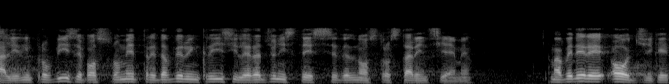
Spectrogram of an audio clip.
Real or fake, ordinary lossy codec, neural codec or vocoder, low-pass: fake; none; autoencoder, 48 kHz, 128 numbers a frame, DAC-VAE, trained on Japanese speech; 5.4 kHz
